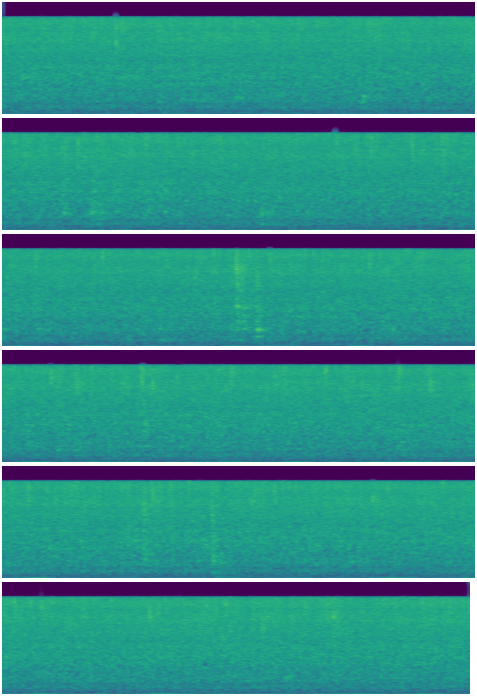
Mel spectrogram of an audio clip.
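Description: Steady rain falling, an even hiss that holds constant throughout, with a few louder drops standing out, the clearest about twelve seconds in.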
